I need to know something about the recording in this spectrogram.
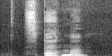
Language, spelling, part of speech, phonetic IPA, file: Polish, sperma, noun, [ˈspɛrma], LL-Q809 (pol)-sperma.wav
